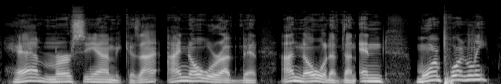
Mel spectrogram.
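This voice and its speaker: A man whose first language is Turkish, a ministry leader speaking earnestly and with self-deprecating humor in a relaxed conversation about faith. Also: mid-range voice, normal speed, no echo, clean studio sound. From Turkey. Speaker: ministry leader, podcast guest.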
